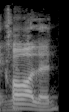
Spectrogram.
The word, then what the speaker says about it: Coughlin: Do you pronounce Derek it Coughlin? We say Coughlin.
